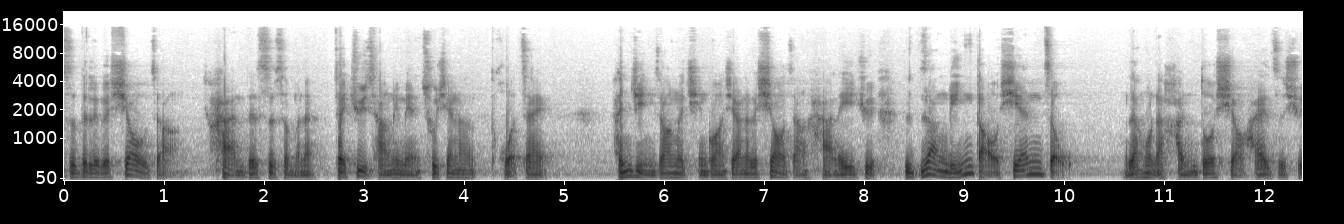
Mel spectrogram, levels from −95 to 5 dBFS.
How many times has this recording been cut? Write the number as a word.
one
